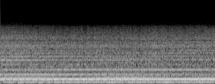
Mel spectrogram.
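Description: Distorted Stratocaster-style electric guitar holding one long, steady note through effects.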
